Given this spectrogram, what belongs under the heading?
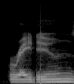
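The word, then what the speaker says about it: Radunz: boom they replaced him dylan ray dunes i think is how it's pronounced uh and so you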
